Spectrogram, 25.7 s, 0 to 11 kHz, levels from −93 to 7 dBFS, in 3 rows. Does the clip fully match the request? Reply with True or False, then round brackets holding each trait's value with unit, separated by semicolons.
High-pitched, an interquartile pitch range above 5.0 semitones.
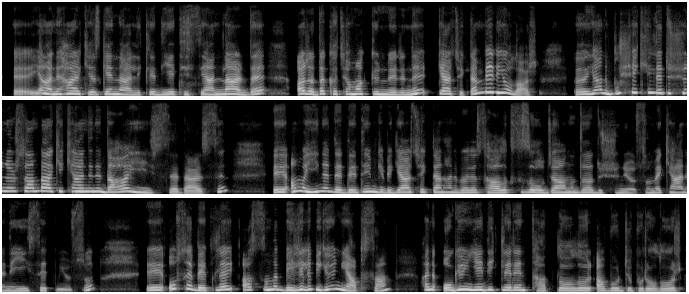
True (275 Hz; 5.5 semitones)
